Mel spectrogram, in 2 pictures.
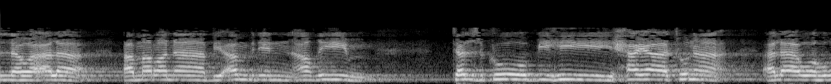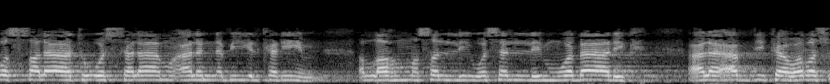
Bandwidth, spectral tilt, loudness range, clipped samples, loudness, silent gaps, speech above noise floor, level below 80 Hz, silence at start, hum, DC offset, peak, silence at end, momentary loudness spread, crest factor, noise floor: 5.8 kHz; -10.5 dB/octave; 4 LU; under 0.1%; -13 LUFS; none; 23 dB; -54 dBFS; 0 s; none; under 0.1%; 0 dBFS; 0 s; 10 LU; 14 dB; -36 dBFS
